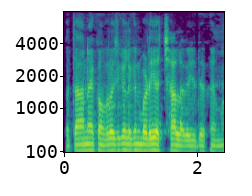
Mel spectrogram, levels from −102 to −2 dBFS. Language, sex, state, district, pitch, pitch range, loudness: Angika, male, Bihar, Bhagalpur, 125 Hz, 110-125 Hz, -16 LUFS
